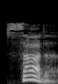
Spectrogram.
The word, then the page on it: sadhe: British English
